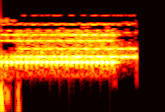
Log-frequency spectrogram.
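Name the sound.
telephone ringing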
